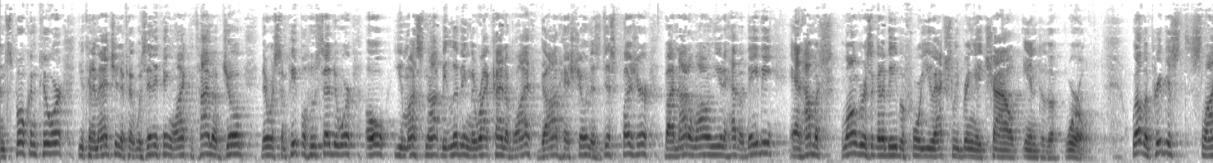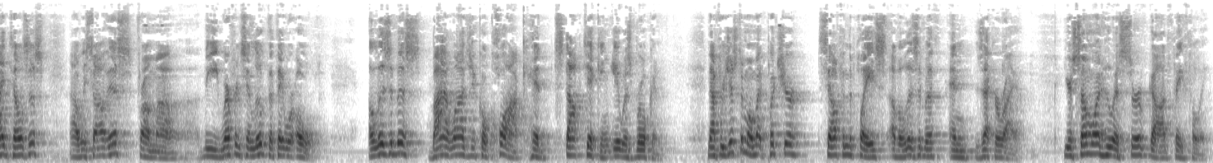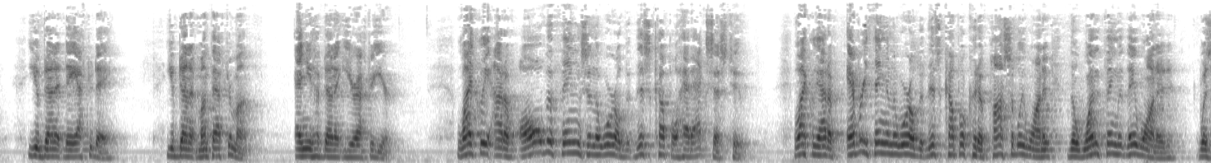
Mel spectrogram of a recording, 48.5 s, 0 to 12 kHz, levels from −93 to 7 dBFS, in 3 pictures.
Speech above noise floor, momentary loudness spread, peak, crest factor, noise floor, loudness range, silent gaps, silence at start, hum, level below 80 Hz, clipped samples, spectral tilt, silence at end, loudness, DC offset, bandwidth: 41 dB; 8 LU; -4 dBFS; 18 dB; -62 dBFS; 3 LU; none; 0 s; none; -64 dBFS; under 0.1%; -5.5 dB/octave; 0 s; -22 LUFS; under 0.1%; 10.5 kHz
